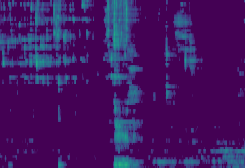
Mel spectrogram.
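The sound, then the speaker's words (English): Wine from the Côte d'Aronne is poured into a glass, with a soft clink followed by a steady, gurgling trickle of liquid that fills the last few seconds. “Let me pour my glass, and then we'll get started smelling and sipping.”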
